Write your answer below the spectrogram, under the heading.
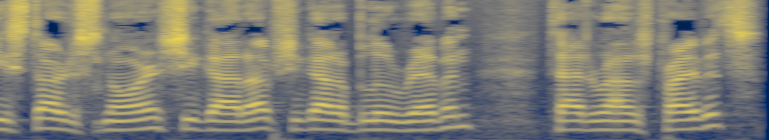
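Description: This man has a normal speaking voice, fairly high for a man, with fairly even intonation and a fairly quick pace. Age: 50s. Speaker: AA speaker in recovery. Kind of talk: recovery testimony.

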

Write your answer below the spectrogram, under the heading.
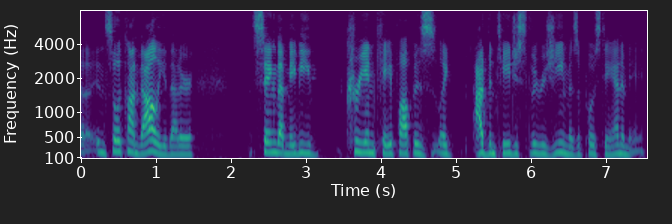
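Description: A man's raised, projected voice with a bright, sharp tone at a high pitch and fairly quick pace, in a dry, close sound with no echo on a very clean recording with a silent background. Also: big swings in loudness. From Canada. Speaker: podcast host. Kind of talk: casual intellectual discussion.

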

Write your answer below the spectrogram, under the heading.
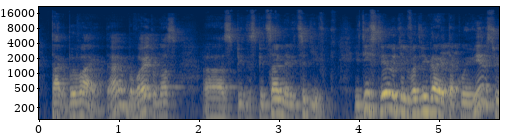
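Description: A man speaks at a medium pitch, with audible room echo. Noticeable background noise runs under his voice. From Russia. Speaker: human rights activist, former police officer. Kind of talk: casual interview.

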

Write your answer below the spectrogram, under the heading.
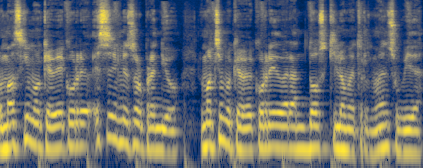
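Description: Fairly high male voice with fairly even intonation amid noticeable background noise. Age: 20s. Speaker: triathlete. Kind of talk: casual interview.

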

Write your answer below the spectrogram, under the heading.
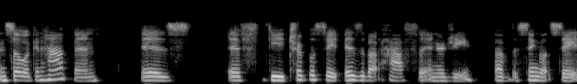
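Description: A woman with an American accent has an unremarkable speaking voice at a medium pitch. She talks at a fairly quick pace with fairly even intonation. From Texas. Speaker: PhD student in chemical engineering. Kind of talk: casual interview.

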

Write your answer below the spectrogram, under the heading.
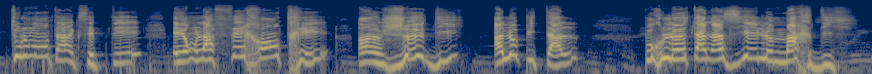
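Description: A woman speaks in a high voice at a very slow pace. Her pitch swings very widely, and she takes long, frequent pauses. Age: old. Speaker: senior participant in a workshop. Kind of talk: group discussion.

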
